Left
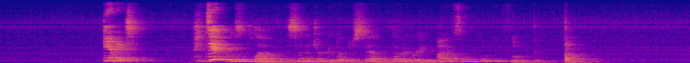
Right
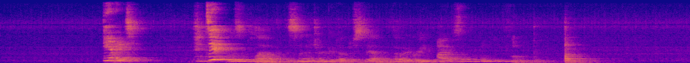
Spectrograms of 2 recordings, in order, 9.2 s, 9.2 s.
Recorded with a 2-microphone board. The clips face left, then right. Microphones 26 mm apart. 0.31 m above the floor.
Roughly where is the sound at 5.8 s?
Centre.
